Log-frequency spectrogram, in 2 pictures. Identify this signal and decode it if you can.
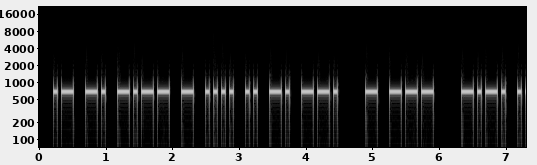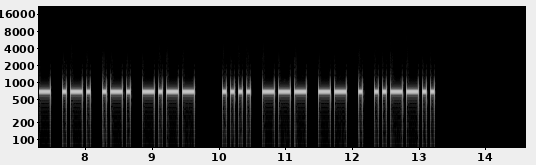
Morse code, heard as a keyed tone, about 20 wpm, 700 Hz. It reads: ANYTHING TO CARRY HOME?
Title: Sentences from Top 1000 Words - Review Part 1 - 20wpm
